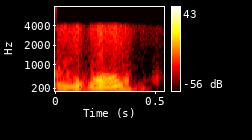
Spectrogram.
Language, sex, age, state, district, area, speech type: Nepali, male, 18-30, West Bengal, Darjeeling, rural, conversation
